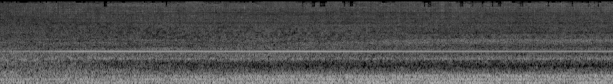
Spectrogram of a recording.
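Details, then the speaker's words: Lanair MX 300 (300,000 BTU) waste oil heater burning used oil, fired by thermostat after its yearly cleaning; steady, even roar with a fixed high tone and no sputter or surging; a good, clean flame. "So that's a nice good flame, as you can see from this little chart here."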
